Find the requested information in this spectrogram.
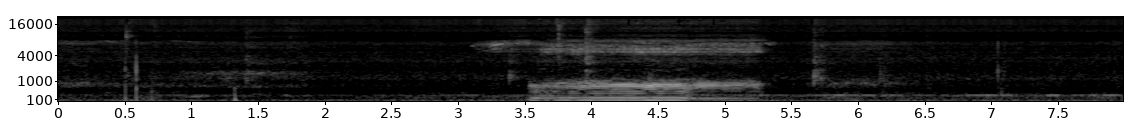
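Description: One loud, low, buzzing snore on inhalation between quieter breathing, with faint room noise; ordinary snoring.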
